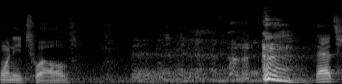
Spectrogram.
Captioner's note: laughing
